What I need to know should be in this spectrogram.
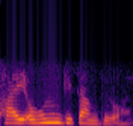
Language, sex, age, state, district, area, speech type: Manipuri, female, 18-30, Manipur, Churachandpur, rural, conversation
